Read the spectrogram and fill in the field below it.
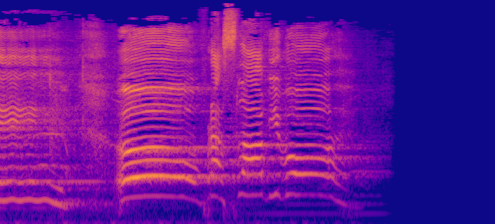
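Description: A crowd of people sings together.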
